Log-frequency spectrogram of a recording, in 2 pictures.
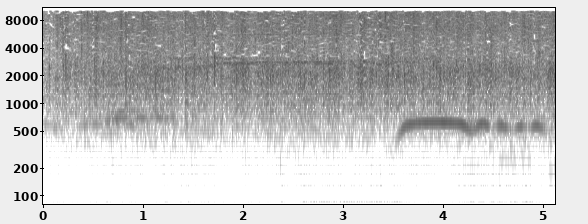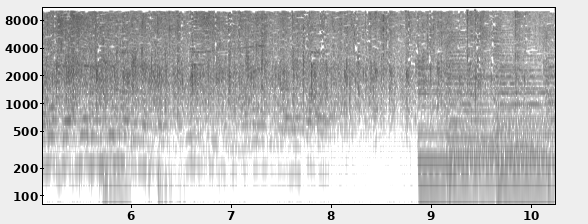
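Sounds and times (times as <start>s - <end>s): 
audience applause at a live bar show: 0.0s - 10.2s
speech: 5.2s - 7.0s.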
